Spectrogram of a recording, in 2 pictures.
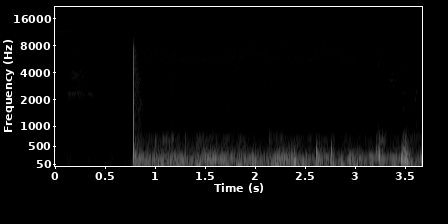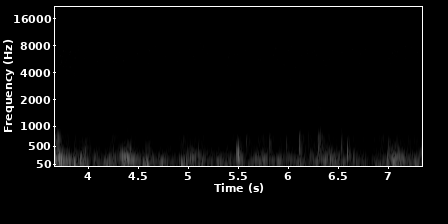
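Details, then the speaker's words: Listening over the abdomen of a mother. Soft rapid fetal heart sounds with a systolic murmur, a normal finding more likely in the second and third trimesters. "we are now listening over the mother's abdomen and a systolic murmur is heard in addition to the fetal heart sounds this is a normal finding more likely to be found in the second and third trimesters of"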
